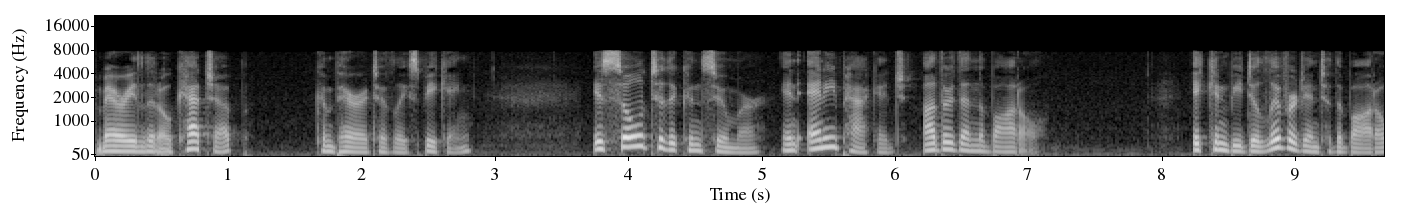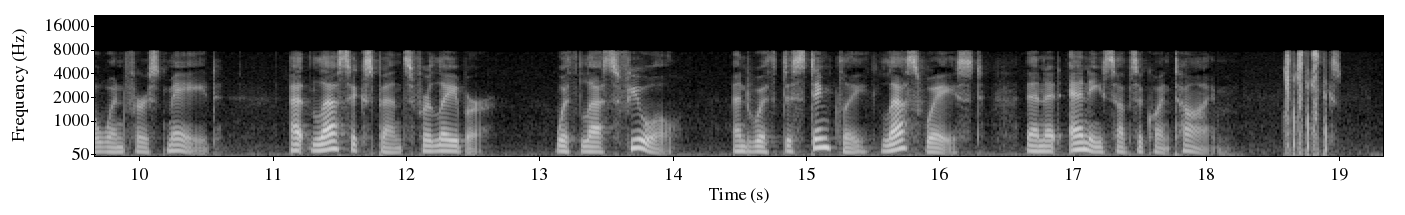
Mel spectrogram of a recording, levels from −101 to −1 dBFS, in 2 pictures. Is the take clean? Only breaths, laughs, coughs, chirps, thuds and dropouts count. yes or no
no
